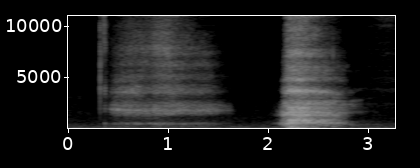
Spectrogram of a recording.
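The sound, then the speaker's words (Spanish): A person takes a deep breath: a long, airy inhale lasting over a second, a short pause, then a louder, rushing exhale. “acabo de respirar muy profundo”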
